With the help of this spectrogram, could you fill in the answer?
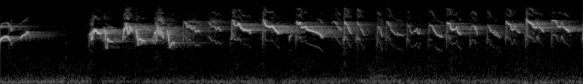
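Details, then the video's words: Pleci song meant for songbird training: a soft opening note, a pause, then an energetic run of high, sharply falling whistles repeated about three per second, bright and chattering. "Masteran burung pleci"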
